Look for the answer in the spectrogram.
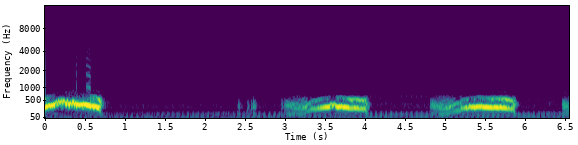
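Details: Pigeon, wild and free to come and go, attempting to breed at an Israeli barn owl nest camera: one strong short coo, a quiet gap with faint hum, then two longer rising, moaning coos.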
